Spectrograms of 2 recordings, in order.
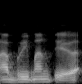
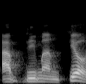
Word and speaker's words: Abdimantio: Oh, bukan Abrimantio, Abdimantio yang benar.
